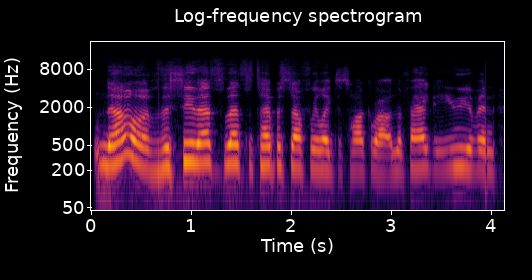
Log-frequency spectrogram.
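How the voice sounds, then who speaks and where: A woman's voice: on the high side, brisk, a little mellow, dry recording. A woman hosting a live podcast interview, asking questions and encouraging her guest. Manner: encouraging, upbeat, affirming interviewer. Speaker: podcast host.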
